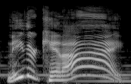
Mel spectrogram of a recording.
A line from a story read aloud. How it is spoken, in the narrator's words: howled Flitter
